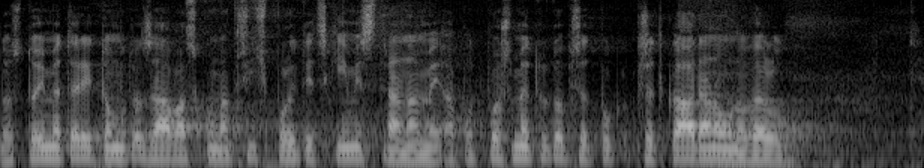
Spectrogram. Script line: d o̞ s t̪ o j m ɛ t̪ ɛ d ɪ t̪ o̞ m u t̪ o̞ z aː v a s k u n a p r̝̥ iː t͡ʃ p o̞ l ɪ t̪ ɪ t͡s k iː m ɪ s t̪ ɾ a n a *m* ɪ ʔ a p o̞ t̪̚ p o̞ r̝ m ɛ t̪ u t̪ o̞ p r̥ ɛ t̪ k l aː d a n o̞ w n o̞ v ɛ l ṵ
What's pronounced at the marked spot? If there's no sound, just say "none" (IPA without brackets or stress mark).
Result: m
